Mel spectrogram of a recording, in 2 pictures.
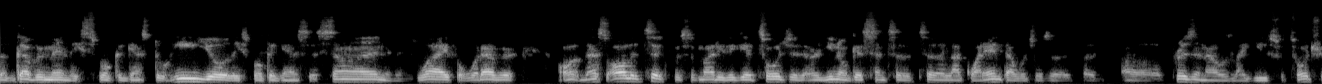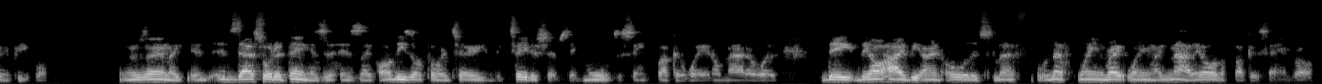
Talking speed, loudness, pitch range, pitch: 215 wpm, -22 LUFS, 100-115 Hz, 110 Hz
